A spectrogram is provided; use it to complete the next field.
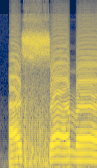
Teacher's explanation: Panjangnya 4 harokat atau 5 harokat. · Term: mad wajib muttasil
